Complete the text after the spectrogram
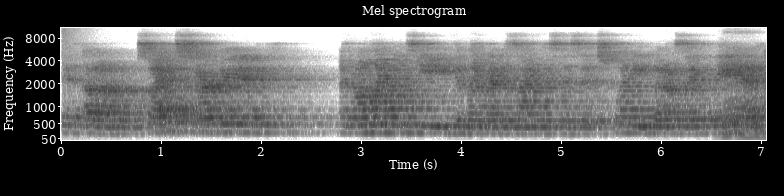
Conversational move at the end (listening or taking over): listening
